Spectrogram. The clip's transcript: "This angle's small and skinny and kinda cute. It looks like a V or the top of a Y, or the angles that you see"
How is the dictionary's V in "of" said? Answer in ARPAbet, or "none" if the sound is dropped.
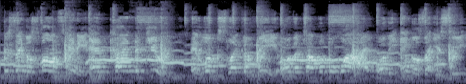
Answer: V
